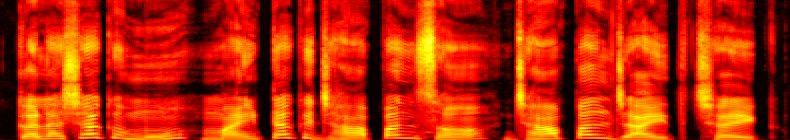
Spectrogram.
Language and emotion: Maithili, neutral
